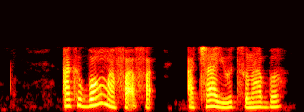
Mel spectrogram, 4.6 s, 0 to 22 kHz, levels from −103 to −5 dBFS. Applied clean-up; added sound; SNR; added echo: none; none; none; none.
